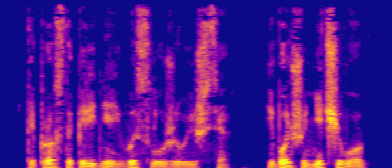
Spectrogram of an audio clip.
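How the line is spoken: Quiet, low voice. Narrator (Russian): Гарри тихонько сказал Рону

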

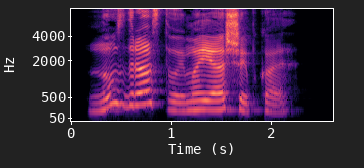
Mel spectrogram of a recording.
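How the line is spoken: Cheerful smirk. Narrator (Russian): весело ухмыльнулся брюнет

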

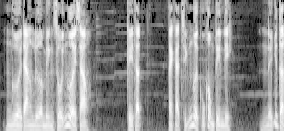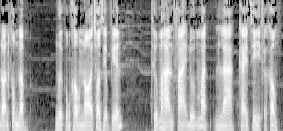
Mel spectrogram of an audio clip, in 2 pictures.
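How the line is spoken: Laughing loudly. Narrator (Vietnamese): Y ... lại cười lớn một lần nữa, nói

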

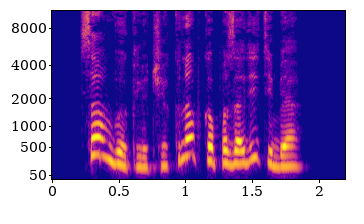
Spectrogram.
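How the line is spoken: Quick speech. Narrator (Russian): Быстро проговорила Настя

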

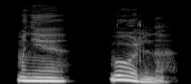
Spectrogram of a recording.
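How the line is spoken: Soft speech. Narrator (Russian): мягко сказала Надин

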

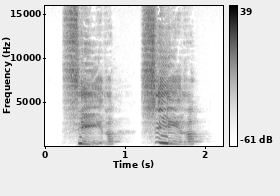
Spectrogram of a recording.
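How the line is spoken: Stammered in ecstasy. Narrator (French): bégayait Jeanne, extasiée

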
